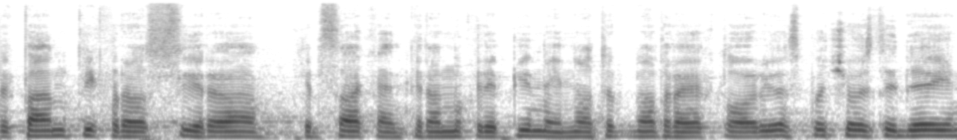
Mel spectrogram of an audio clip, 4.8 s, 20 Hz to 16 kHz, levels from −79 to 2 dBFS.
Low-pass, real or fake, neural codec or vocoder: 14.4 kHz; fake; codec, 44.1 kHz, 3.4 kbps, Pupu-Codec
